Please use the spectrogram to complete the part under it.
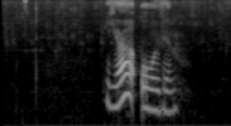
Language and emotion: Russian, neutral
